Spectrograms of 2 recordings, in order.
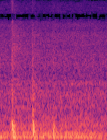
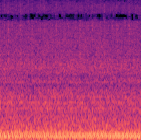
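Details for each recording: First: Late-model Toyota Tacoma idling in gear under load with the foot on the brake: low rumble with sharp tinny rattles from underneath the vehicle. Possibly exhaust-related. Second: Late-model Toyota Tacoma after reattaching loose catalytic converter heat shield with clamp and bolt (rattle complaint): steady, even low engine hum with no metallic buzz or rattle; normal exhaust, no rattle, repair fixed it.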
